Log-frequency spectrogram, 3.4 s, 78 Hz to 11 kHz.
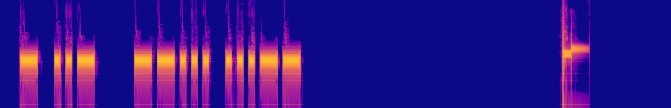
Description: Morse code, heard as a keyed tone, about 43 wpm, 700 Hz. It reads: TU 73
